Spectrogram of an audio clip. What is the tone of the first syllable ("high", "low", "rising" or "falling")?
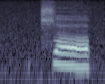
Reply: low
